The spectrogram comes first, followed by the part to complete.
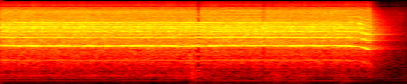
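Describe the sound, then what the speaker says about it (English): An electric drill whines steadily and loudly as it enlarges holes in the body of a Triumph Spitfire, running alone for about three and a half seconds before spinning down and stopping. "Punch the hole with the drill bit back through."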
